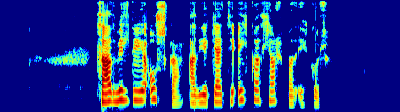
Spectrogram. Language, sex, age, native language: Icelandic, female, 40-49, Icelandic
